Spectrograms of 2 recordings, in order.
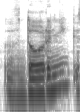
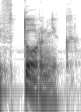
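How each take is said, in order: First: Вторник begun with a buzzing V, like vdornik; wrong voiced V. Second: Вторник begun with a voiceless F, ftornik. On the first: Teacher showing the mistake, вторник with a voiced V. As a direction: voice the first consonant of вторник as V. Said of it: "il se prononce F". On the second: Teacher correcting the mistake, вторник said as ftornik. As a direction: devoice the first consonant of вторник to F. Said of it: "Comme si c'était un F". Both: Shown as a demonstration.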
